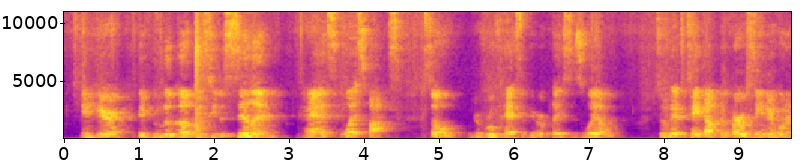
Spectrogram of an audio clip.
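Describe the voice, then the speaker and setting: Noticeable background noise sits behind a woman speaking at a medium pitch. Her pace is moderate and her intonation fairly even. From Southern United States. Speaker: realtor. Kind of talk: casual house-tour vlog talk to camera.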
